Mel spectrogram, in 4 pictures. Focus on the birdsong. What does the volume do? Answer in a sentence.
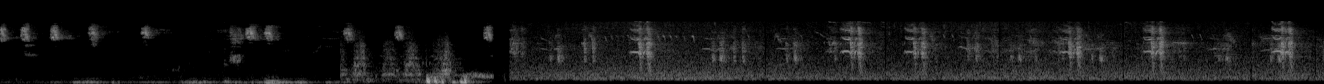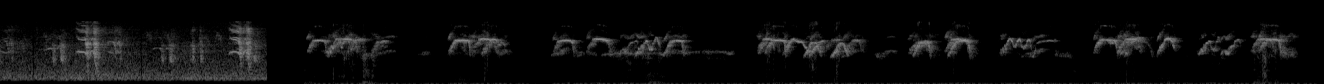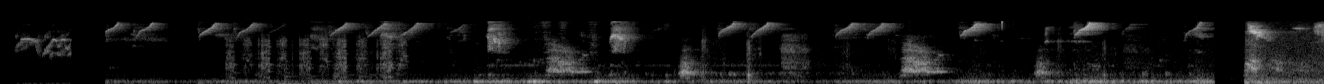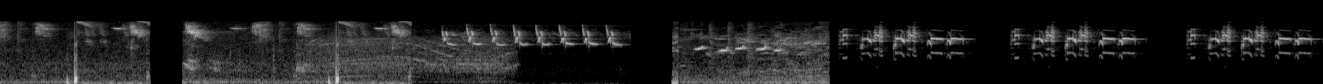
The volume of the birdsong goes up.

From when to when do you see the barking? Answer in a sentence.
The barking can be heard from 31.9 to 32.5 s, from 33.2 to 34.5 s, from 35.5 to 36.0 s and from 36.8 to 39.1 s.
